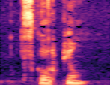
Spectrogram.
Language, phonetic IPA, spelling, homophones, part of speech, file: Polish, [ˈskɔrpʲjɔ̃n], skorpion, Skorpion, noun, LL-Q809 (pol)-skorpion.wav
